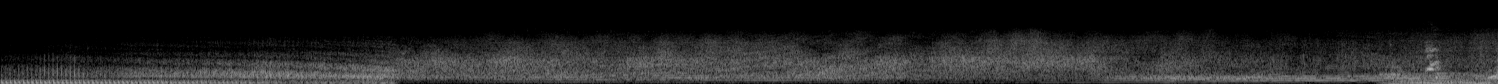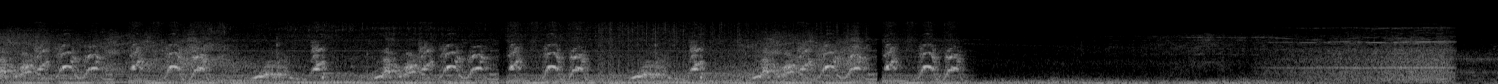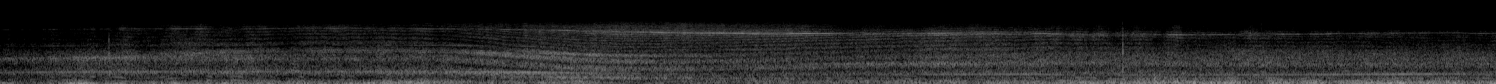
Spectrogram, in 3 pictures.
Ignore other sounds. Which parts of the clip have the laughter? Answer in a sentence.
You can't hear the laughter here.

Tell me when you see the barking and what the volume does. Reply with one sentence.
The barking can be heard from 13.8 to 24.7 s, at a steady volume.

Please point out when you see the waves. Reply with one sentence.
You can't hear the waves here.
